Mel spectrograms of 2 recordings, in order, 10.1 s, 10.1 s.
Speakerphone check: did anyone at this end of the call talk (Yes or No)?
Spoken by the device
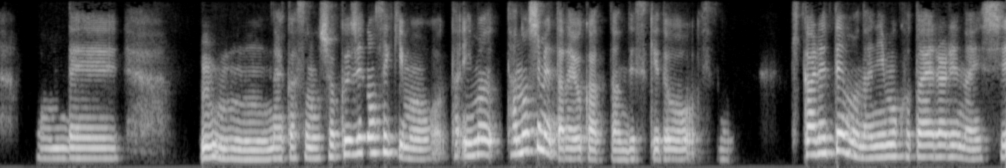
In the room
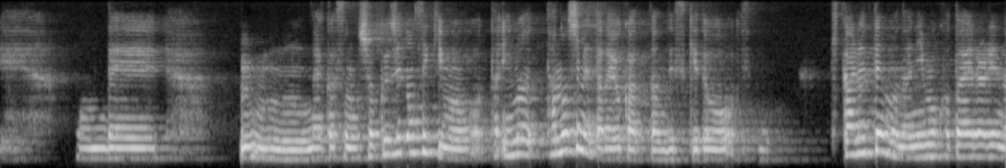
No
